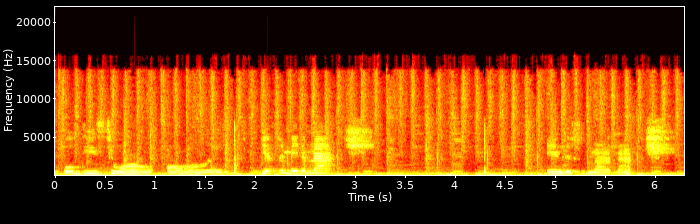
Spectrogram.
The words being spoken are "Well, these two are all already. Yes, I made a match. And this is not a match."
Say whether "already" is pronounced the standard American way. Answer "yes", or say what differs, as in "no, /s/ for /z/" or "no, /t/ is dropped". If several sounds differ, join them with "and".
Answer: no, /l/ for /ɹ/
